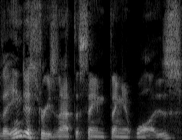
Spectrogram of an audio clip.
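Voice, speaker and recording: A man with an American accent, an ordinary speaking voice, medium pitch, lively intonation and a moderate pace. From United States. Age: 30s. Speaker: podcast host. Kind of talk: casual interview chat.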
